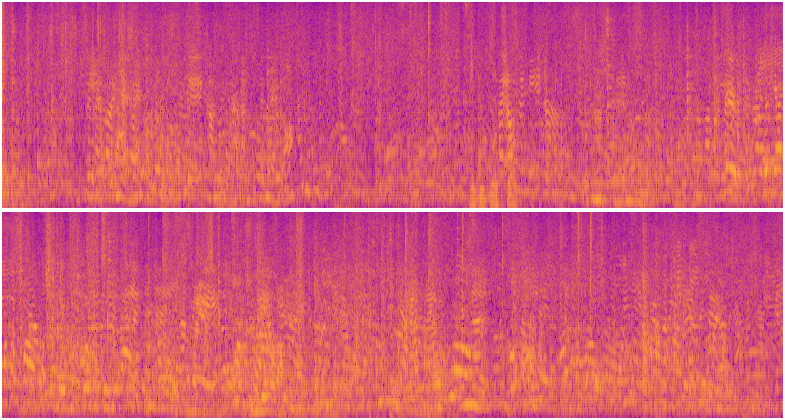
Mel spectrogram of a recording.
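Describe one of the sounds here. Metal serving trays and spoons clink.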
